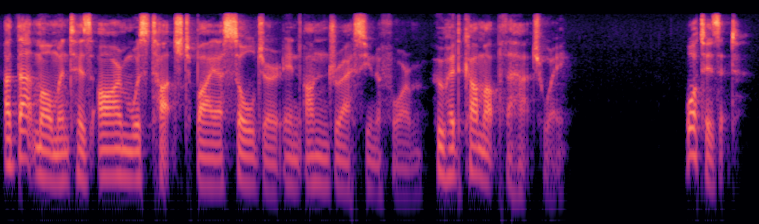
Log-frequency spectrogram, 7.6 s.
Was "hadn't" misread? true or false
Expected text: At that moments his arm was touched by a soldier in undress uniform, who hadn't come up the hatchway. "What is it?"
true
